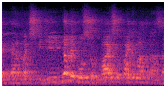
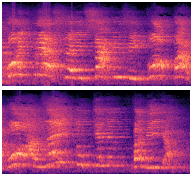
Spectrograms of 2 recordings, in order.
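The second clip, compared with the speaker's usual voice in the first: full-force preaching shout, high and loud; 12 semitones higher, 10 dB louder, much slower than usual. Real, not acted. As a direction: preach it at the top of your lungs, slowing down.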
